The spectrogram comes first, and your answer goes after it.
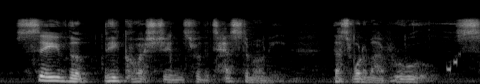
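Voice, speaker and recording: A raspy, put-on character voice from a man, medium in pitch, with very wide pitch swings. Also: moderate pace. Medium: game stream.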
